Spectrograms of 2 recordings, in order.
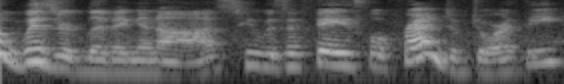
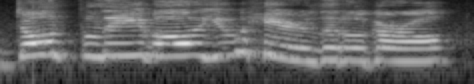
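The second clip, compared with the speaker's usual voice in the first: high, loud eerie chorus; chorus of buttons; 10 semitones higher, 11 dB louder than usual. Acted. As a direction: animal heads warning together. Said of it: "said in chorus".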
